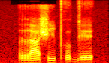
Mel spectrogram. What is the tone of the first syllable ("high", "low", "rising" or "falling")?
falling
